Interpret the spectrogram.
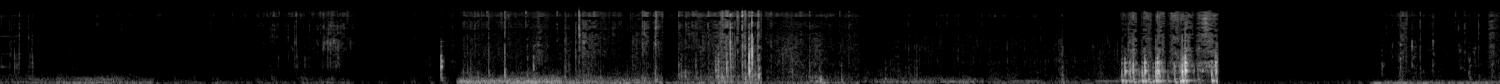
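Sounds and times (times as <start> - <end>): wood fire crackling: 3.9 - 11.3.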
